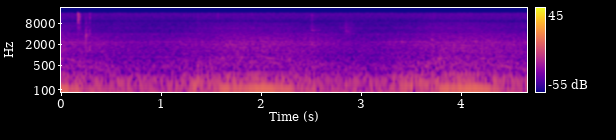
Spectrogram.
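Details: 2017 Toyota Vios 1NR with a cylinder 3 misfire, after the ignition coil was replaced: two clean rev swells from a low rumble with no miss. Normal revving.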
